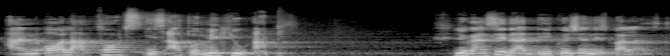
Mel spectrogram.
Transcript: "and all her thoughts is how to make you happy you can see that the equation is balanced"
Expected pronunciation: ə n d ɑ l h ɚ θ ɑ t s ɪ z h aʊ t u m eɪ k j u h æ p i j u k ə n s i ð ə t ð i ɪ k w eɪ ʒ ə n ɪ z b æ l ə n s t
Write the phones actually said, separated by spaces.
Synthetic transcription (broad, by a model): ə n d ɑ l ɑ θ ɑ t s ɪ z h aʊ t u m eɪ k j u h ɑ p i j u k ə n s i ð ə t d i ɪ k w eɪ ʃ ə n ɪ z b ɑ l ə n s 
